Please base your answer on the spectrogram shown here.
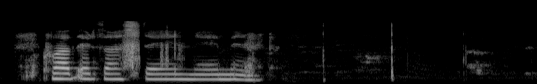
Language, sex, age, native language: Icelandic, female, 8, Icelandic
